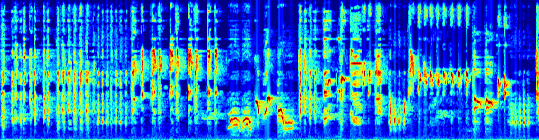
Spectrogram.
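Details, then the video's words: An orange-headed thrush delivers its ngerol song, packed with filler phrases and used for training other songbirds. Rapid high rattling trills are broken midway by lower, fuller warbled notes, then more fast chatter and whistled slurs follow. "ANIS KEMBANG NGEROL FULL ISIAN EFEKTIF UNTUK MASTERAN ANIS KEMBANG BAHAN AGAR CEPAT GACOR"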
